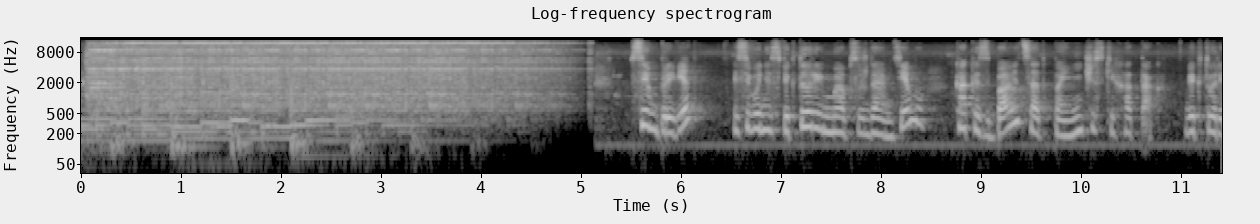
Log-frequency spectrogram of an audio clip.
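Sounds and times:
low stepping melody: 0:00.0 - 0:04.3
alarm clock ringing: 0:00.0 - 0:05.2
speech: 0:05.6 - 0:11.4.

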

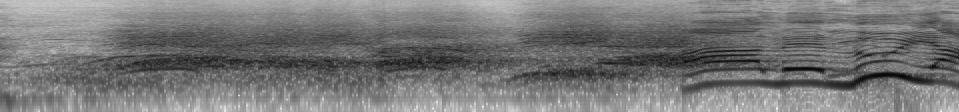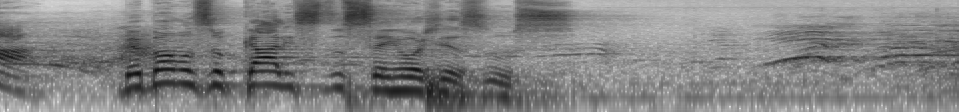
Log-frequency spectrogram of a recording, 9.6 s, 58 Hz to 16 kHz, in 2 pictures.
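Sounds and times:
large crowd shouting a victory cry together: 0:00.2 - 0:03.7
speech: 0:03.5 - 0:07.7.

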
